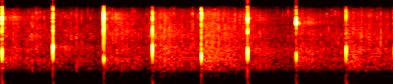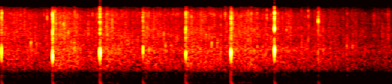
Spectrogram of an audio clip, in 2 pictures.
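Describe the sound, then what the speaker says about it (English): Sparse, slow clapping from a small audience at a Society of Actuaries presidential address: about a dozen distinct claps spaced evenly over five seconds, moderately near with no talking. "let's give Jim a round of applause for all he has done"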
